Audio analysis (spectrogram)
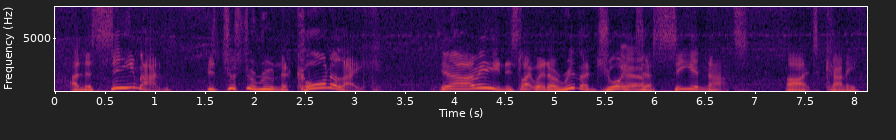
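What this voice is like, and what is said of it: Put-on Geordie accent. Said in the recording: “I've only got two more days of doing a Geordie accent.”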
